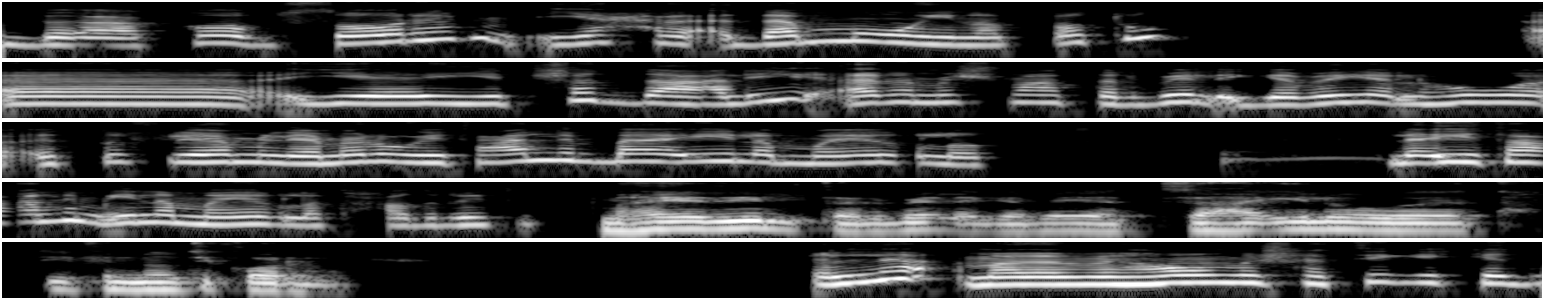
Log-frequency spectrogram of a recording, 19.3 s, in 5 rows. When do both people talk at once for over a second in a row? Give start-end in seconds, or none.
none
